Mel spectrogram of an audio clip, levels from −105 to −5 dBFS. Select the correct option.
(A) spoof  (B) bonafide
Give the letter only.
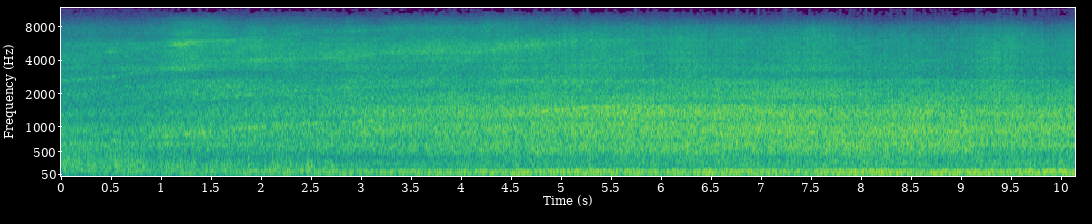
B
